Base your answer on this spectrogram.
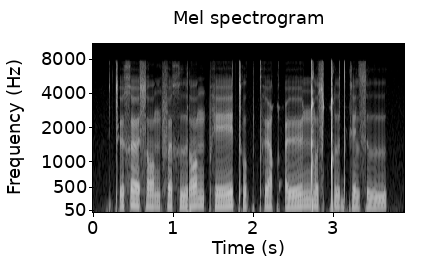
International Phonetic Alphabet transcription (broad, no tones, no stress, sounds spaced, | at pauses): tʼ ø x œː s ɔː ŋ f œ x ɯ ɾ ɔː ŋ pʰ eː tʼ o k pʰ øː q ʔ øː ŋ͡ǃ o s ǃ ɯ d k e l s ɯ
